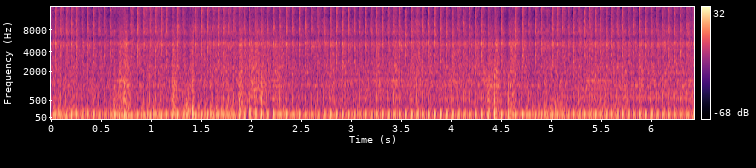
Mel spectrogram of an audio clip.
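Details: 1956 Gravely Model L single-cylinder, just started on choke, throttle lowered and choke off: fast thumping that stumbles unevenly with pops and misses. Oil-fouled plug and smoke at start; top-end/valve trouble suspected; rough running with popping.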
